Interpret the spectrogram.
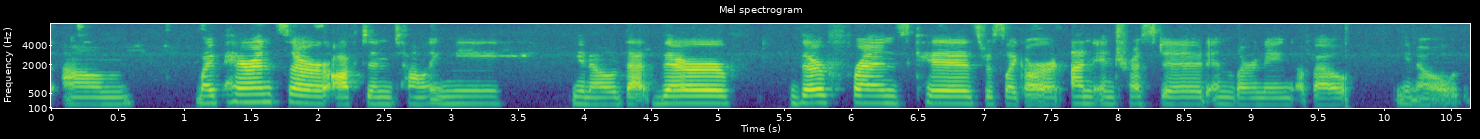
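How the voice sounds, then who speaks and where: A woman's voice: medium pitch, vocal fry, dry recording, rough recording. A woman from Taiwan speaking thoughtfully on a video call, often restarting her sentences. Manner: thoughtful, hesitant with many restarts. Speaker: collective member. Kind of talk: casual panel chat on video call.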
